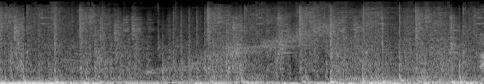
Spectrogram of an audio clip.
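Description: Saw launcher firing in the video game XDefiant amid a dense, continuous barrage of loud gunfire and impacts, with heavy low-end booms running throughout.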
